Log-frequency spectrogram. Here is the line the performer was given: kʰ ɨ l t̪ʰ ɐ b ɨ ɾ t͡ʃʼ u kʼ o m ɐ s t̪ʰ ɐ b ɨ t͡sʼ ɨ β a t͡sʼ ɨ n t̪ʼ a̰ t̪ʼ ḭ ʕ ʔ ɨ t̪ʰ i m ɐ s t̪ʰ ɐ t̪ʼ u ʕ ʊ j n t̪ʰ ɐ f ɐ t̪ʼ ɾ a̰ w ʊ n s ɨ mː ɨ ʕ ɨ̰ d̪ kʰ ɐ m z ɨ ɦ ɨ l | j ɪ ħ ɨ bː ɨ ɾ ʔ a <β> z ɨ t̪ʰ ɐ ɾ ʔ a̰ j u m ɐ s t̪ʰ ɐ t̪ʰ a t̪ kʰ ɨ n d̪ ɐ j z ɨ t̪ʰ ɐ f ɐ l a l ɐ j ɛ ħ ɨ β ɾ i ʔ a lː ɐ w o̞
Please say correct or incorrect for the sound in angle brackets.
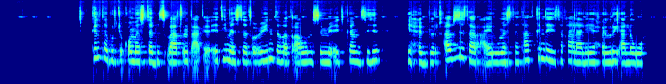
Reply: correct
